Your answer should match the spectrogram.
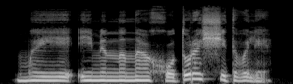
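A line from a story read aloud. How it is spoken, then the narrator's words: Barely audible admission. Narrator (Russian): еле слышно признался Лекс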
